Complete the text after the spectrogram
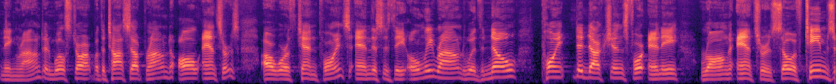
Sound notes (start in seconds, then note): none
